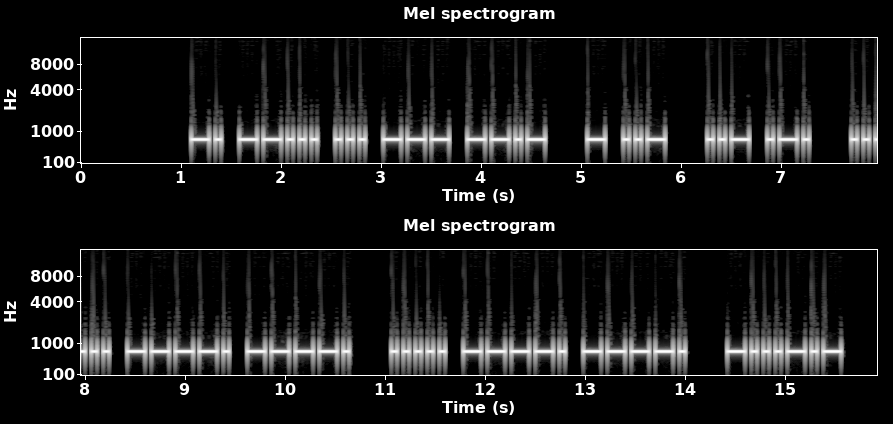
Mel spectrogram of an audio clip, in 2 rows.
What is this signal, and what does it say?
Morse code, heard as a keyed tone, about 21 wpm, 700 Hz. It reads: N7SOQ TU UR 599 599 <BK>
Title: SOTA QSO Practice 20wpm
